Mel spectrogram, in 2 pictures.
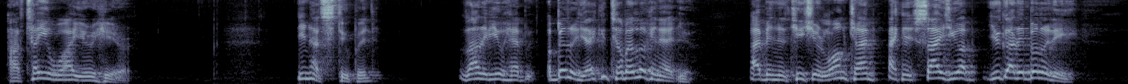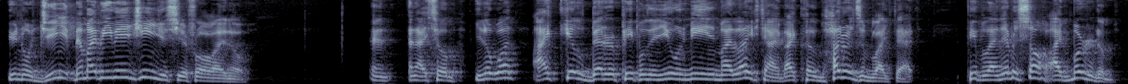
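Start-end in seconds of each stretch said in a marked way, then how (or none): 0.1-13.8 higher and quicker, emphatic teacher address; teacher's pep talk. Retold or imitated. Teacher telling the bad boys they have ability, higher and emphatic. Teacher lecturing tough class. 16.0-22.4 high, pressing and emphatic; blunt teacher confession. Retold or imitated. Teacher shocking the class about the war, high and emphatic.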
